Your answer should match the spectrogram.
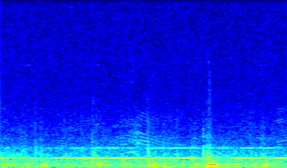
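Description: Taiko drum ensemble: a single hard drum hit about one and a half seconds in, with lighter taps around it, over a long steady high note held on a wind instrument.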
